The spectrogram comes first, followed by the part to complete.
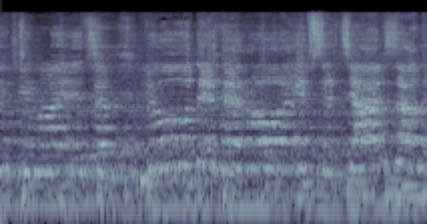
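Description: A group of teenage students and a woman singing a song together into microphones. The singing is choral and continuous, with steady sustained low notes underneath.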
